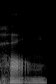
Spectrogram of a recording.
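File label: "hang", Mandarin Chinese, third tone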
